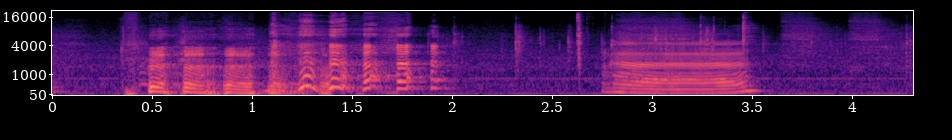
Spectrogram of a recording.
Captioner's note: laughing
